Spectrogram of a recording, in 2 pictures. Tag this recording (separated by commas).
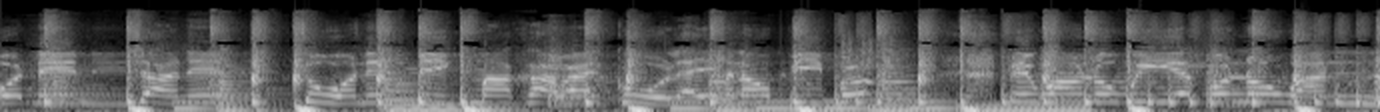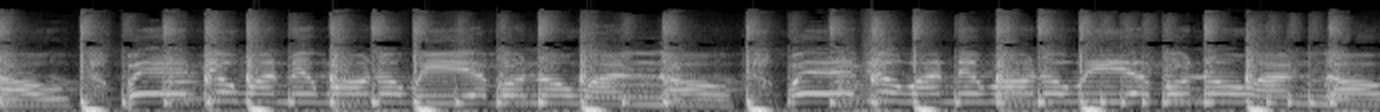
Music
